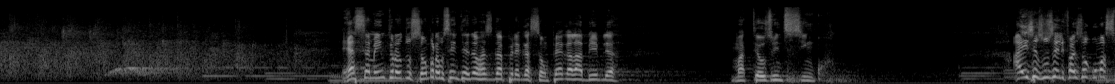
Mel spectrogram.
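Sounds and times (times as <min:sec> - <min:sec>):
audience applause: 0:00.0 - 0:03.3
speech: 0:03.4 - 0:06.4, 0:07.4 - 0:08.4, 0:10.2 - 0:11.1.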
